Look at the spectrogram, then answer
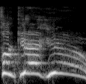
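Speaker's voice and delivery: high, slow, drawn-out scream. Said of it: "Tori screams".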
